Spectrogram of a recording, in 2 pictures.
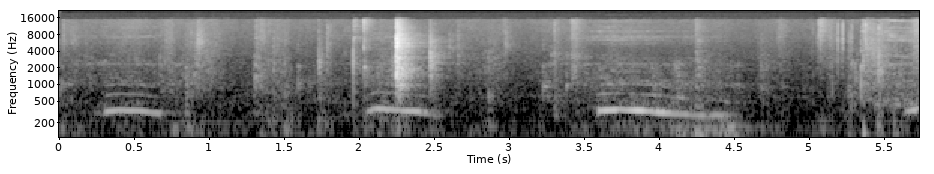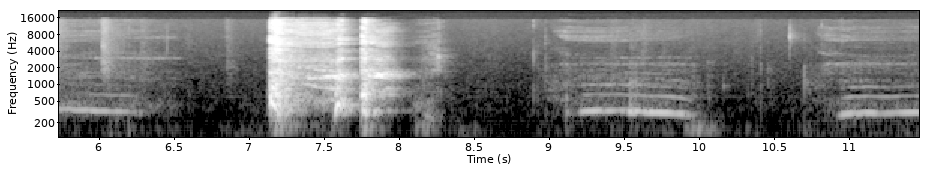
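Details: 32-year-old woman in week 5 of whooping cough (pertussis): a forceful cough burst among repeated high, drawn-in crowing whoop breaths.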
